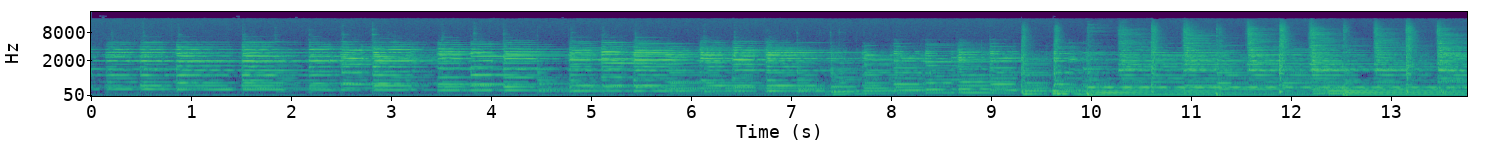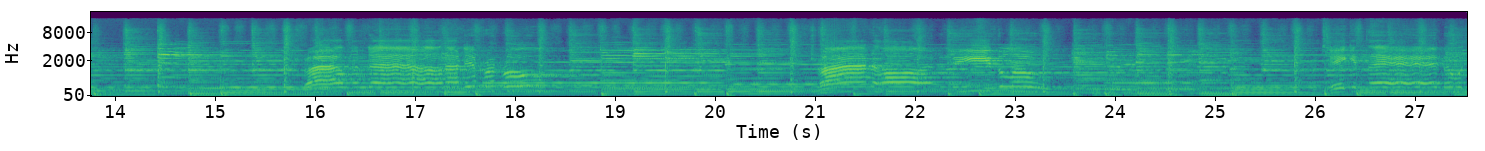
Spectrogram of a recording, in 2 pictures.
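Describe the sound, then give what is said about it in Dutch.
A 1971 recording by an American singer-songwriter: a full, steady song with a band playing throughout; about halfway in, a sung vocal line enters with wavering held notes over the accompaniment, sustained at moderate volume. “Die schreef het in 1971 en nam het in datzelfde jaar op. En dat klonk zo.”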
